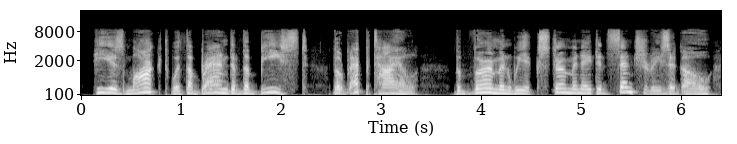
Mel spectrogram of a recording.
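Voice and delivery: loud high raving, building to a frenzy; frenzied, high-pitched full-voiced tirade; enraged screaming. A narrator's reading. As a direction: scream it while struggling to get free. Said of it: "I screamed".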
